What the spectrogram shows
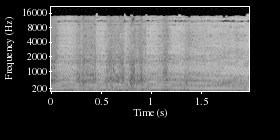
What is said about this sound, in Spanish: Oviedo vibra con el motor. Llega el Rally Princesa de Asturias, Ciudad de Oviedo.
